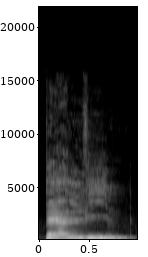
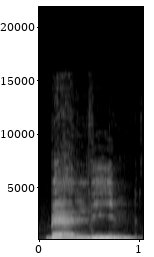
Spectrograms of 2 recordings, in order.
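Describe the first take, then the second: The two takes are said the same way.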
